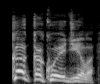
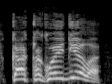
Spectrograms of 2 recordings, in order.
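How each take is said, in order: First: Higher, rising outcry; outraged cry; exclamation. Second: Much higher, stronger outcry; outraged cry, stronger; louder exclamation. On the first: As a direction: start of indignant outcry. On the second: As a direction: repeat it more indignantly. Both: A narrator's reading. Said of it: "раздались восклицания".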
